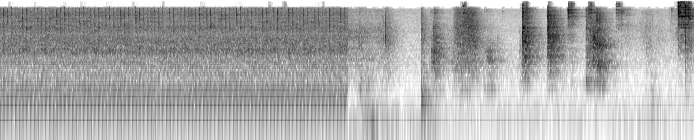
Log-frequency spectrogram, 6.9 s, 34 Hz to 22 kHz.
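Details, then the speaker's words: Honda Ruckus (GY6) scooter, sat 2–3 days, battery charged: starter whirs about 3.5 s without catching, then clicks and fumbles; hard starting, cause not confirmed, usually restarts faster once ridden. "now I'm going to show you it takes like a couple tries for it to start see and do you hear it kind of wanting to engage"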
